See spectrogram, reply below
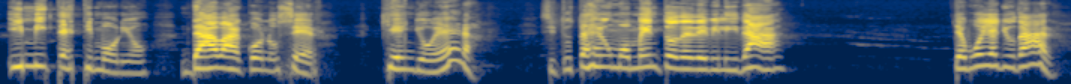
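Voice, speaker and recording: A woman giving a religious testimony to a congregation, telling her story expressively and moving between hushed and loud. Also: sits high, unhurried, pauses often, smooth, no echo, studio quality. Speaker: church member giving a testimony.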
